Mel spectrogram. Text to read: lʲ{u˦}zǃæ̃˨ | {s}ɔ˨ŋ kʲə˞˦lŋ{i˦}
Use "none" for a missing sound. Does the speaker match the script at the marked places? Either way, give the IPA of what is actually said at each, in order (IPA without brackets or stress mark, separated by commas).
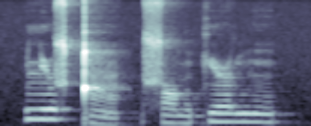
u˦, s, ĩ˦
